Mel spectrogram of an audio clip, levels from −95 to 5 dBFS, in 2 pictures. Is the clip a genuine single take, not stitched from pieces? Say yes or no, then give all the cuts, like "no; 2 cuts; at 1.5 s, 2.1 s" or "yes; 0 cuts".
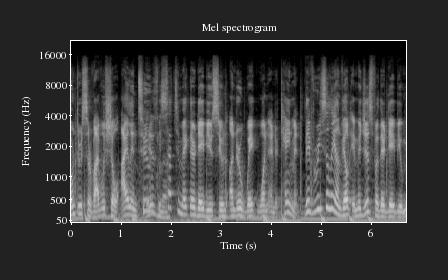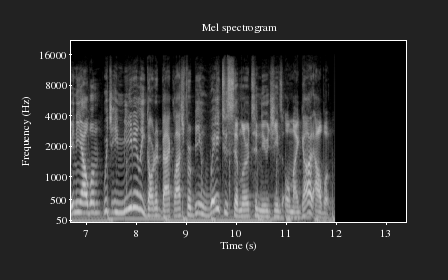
no; 1 cut; at 4.6 s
